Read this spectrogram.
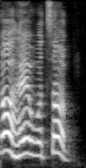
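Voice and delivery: high, loud mock-casual hello; exaggerated high hello; acted greeting. Acts out greeting in his dream.

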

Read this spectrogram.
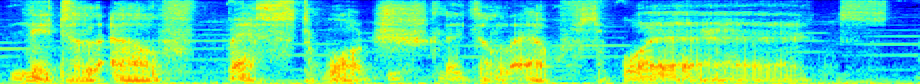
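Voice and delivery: low, slow dragon speaking in third person; half dragon voice. Acted. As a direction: rumble it slow like a beast. Dragon voice again.

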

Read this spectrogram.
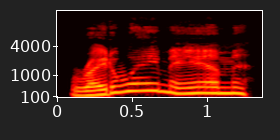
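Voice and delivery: high, chirpy little yes-ma'am; a servant hopping to it; eager servant. Acted. Maid Holly answering the queen in a high, chirpy voice.

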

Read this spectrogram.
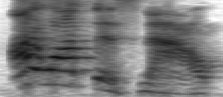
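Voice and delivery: loud, high whiny demand; selfish inner voice. Retold or imitated. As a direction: act the spoiled me who wants it now. Voicing own selfish self.

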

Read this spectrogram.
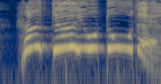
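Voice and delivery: very high indignant woman voice; shrieking woman. Retold or imitated. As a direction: shriek it at him like an outraged wife. Woman yelling in trailer scene.

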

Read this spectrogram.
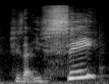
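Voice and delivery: high, loud squeal of reproach; hammed-up mum, voice shooting up; imitating upset mum. Mum scolding son over results, high-pitched reproach. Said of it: "when your mum can't speak, she's like".

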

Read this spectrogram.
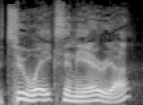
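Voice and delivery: a lightly put-on British slang voice; mock UK accent. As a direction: drawl it like a London lad. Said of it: "And I said to you".

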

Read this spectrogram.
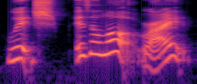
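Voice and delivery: high, emphatic rise on "lot". Real, not acted. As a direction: stress "lot" with a high lift. Emphatic aside about the year.

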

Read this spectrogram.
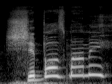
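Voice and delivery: put-on high-pitched little-kid query, rising; innocent questioning child. Little Harper asking mommy about the word, innocent questioning voice. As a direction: ask it like a puzzled small child. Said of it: "it was in question form".

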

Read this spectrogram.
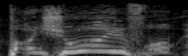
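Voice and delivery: hammed-up movie German accent, pitched high; mock the German accent of old war films; fake German film accent. Friend retelling a party, hamming up a film German accent. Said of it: "avec un putain d'accent, euh, de l'allemand qu'il y a dans les films".

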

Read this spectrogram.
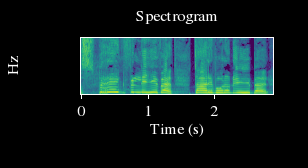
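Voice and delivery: high, loud drawn-out shout; dramatic mock-panicked call to run; urgent yell. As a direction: holler to friends as you flee. Acts out yelling while running away.

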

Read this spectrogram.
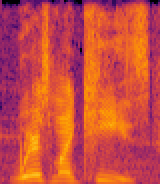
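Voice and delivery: high, loud, panicked search; frantic. Acted. Father frantically searching for keys, high panicked voice.

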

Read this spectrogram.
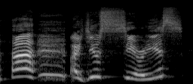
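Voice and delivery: high mocking laugh into words. A narrator's reading. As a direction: laugh in scorn. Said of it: "Daniel started laughing".

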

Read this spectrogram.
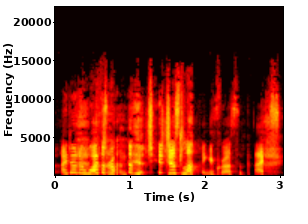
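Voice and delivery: high-pitched quote dissolving into laughter; laughing mock bafflement. Taxi driver calling the cops, voiced through laughter. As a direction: play the baffled caller while giggling.

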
